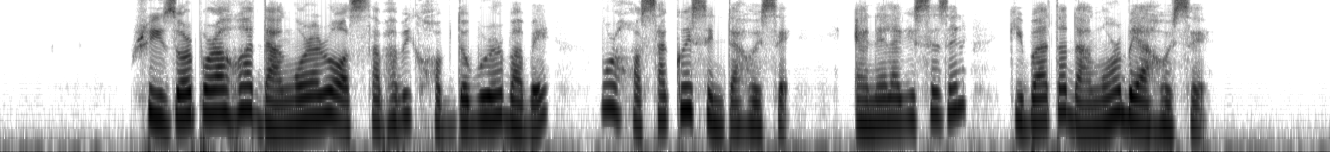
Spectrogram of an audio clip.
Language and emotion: Assamese, fearful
